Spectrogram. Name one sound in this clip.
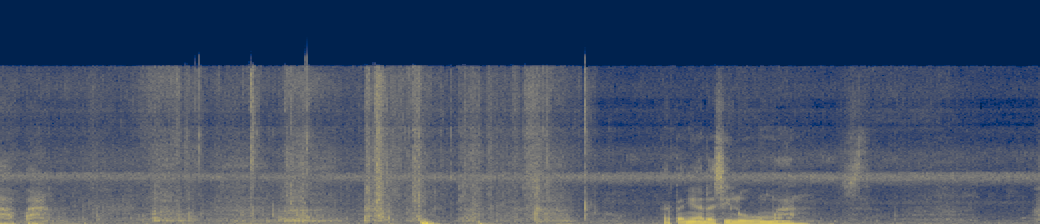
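Dry leaves and twigs rustle and crackle underfoot.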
